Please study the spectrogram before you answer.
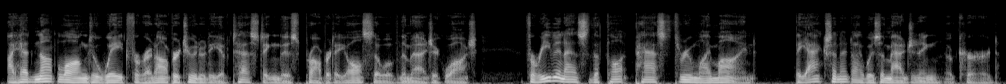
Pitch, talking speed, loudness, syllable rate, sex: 90 Hz, 195 wpm, -19 LUFS, 5.6 syllables/s, male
